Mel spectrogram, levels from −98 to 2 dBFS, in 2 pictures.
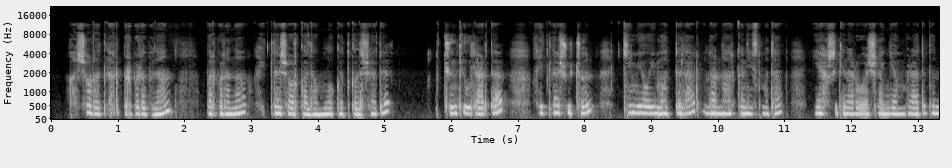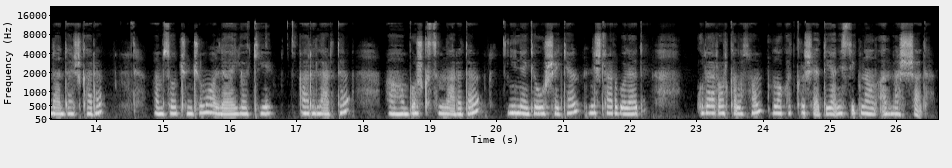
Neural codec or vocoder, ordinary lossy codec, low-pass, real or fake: none; AAC, 32 kbps; 19.8 kHz; real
